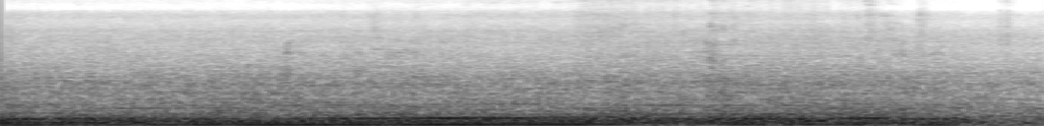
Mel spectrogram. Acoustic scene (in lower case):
bus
